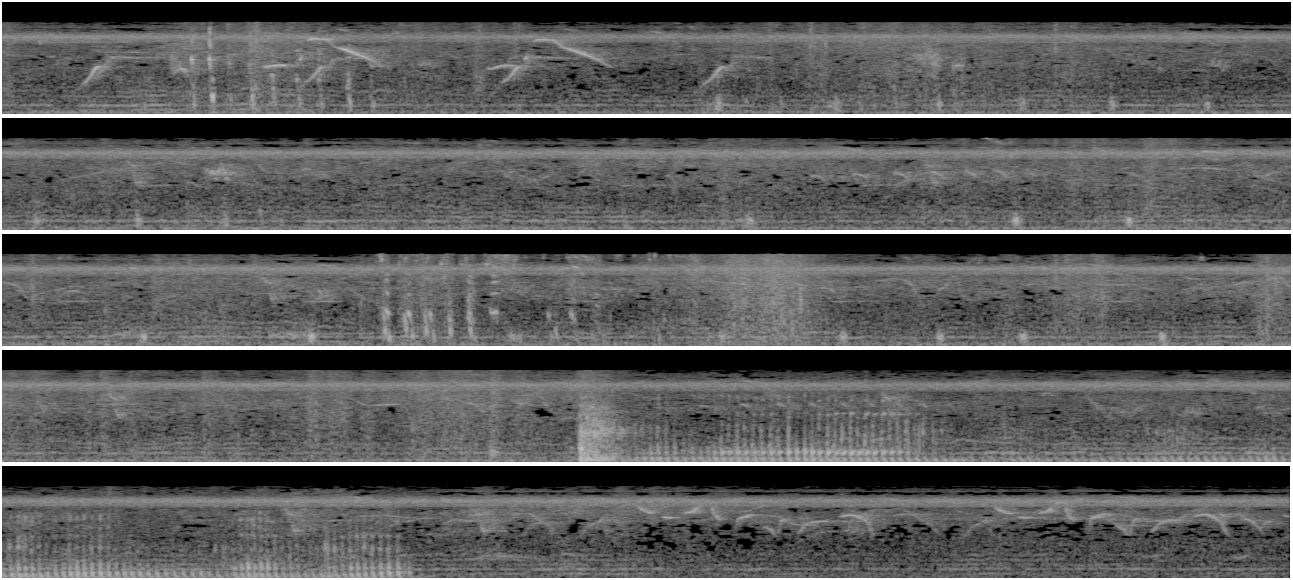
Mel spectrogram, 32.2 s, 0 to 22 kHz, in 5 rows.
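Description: Tropical forest ambience: a steady high-pitched insect chorus with a few quick bird chirps in the first few seconds. About 22 seconds in, a low growl starts and runs for about six seconds.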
